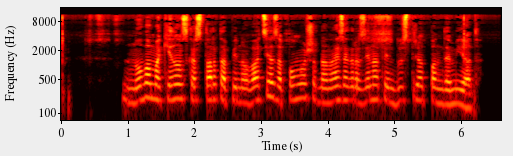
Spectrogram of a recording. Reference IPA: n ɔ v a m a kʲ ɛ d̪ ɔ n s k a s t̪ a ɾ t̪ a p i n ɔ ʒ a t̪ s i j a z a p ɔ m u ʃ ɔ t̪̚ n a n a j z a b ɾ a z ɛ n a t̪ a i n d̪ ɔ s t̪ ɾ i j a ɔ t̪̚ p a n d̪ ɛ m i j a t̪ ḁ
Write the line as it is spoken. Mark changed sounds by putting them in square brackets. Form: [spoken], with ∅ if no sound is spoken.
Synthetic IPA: n ɔ v a m a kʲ ɛ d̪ ɔ n s k a s t̪ a ɾ t̪ a p i n ɔ [v] a t̪ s i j a z a p ɔ m [ɔ] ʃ ɔ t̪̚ n a n a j z a [ɡ] ɾ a z ɛ n a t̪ a i n d̪ [u] s t̪ ɾ i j a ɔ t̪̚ p a n d̪ ɛ m i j a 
